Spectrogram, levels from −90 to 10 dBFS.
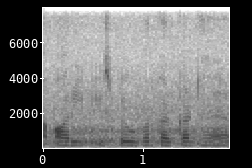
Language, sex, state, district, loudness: Hindi, female, Uttar Pradesh, Shamli, -19 LUFS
